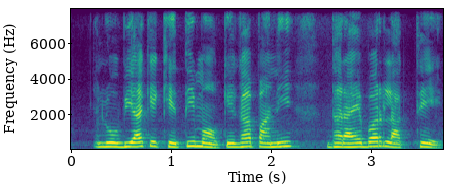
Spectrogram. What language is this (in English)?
Chhattisgarhi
